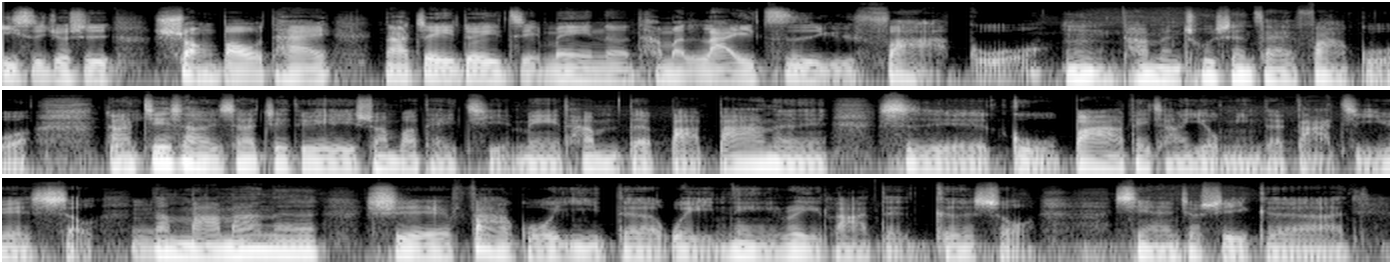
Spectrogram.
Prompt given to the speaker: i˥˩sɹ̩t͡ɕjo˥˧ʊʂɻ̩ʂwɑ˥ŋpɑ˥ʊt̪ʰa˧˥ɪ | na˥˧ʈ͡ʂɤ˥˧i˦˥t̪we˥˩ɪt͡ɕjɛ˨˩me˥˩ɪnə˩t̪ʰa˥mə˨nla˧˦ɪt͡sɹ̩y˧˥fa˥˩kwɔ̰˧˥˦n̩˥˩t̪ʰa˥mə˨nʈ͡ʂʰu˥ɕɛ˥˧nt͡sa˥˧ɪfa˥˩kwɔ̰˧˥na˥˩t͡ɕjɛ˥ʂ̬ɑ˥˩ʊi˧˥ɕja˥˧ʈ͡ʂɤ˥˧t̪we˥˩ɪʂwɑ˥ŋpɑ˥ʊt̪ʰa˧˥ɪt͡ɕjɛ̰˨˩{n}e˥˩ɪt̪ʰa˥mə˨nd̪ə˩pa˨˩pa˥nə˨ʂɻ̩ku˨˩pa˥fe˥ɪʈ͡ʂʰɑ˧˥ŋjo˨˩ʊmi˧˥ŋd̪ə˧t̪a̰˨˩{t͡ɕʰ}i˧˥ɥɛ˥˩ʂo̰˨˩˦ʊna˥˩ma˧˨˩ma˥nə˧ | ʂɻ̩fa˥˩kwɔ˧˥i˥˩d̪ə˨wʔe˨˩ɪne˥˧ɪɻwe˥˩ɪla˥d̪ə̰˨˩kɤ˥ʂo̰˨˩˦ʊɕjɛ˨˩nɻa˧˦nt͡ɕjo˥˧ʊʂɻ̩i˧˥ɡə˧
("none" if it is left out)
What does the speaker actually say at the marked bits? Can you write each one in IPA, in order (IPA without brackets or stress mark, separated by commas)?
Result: m, t͡ɕ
